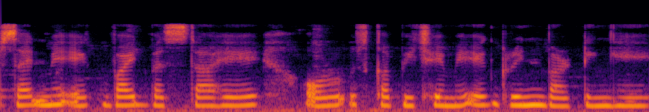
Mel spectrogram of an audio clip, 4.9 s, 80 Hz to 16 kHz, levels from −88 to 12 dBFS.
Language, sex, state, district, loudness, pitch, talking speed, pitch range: Hindi, female, Arunachal Pradesh, Papum Pare, -17 LUFS, 245 Hz, 170 wpm, 235-255 Hz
